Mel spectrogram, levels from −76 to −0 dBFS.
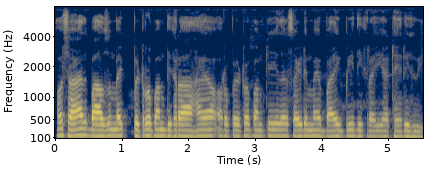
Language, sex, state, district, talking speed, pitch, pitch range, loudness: Hindi, male, Haryana, Rohtak, 240 wpm, 135 Hz, 130-135 Hz, -17 LUFS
